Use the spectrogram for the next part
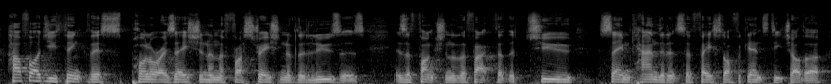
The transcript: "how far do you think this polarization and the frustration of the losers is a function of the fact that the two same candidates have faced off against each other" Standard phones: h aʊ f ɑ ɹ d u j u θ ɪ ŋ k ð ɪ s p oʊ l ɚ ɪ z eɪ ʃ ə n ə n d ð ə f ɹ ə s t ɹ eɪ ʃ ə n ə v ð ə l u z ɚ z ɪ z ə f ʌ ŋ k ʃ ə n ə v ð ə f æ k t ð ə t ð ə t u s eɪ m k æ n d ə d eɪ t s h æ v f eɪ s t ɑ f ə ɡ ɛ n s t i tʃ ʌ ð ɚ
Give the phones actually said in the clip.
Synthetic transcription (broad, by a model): h aʊ f ɑ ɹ d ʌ j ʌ θ ɪ ŋ k ð ɪ s p oʊ l ɚ ɪ z eɪ ʃ ə n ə n ð ə f ɹ ə s t ɹ eɪ ʃ ə n ə v ð ə l u z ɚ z ɪ z ə f ʌ ŋ k ʃ ə n ə v ð ə f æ k ð ə t ð ə t u s eɪ m k æ n d ə d eɪ t s h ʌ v f eɪ s t ɑ f ə ɡ ɛ n s t i tʃ ʌ ð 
